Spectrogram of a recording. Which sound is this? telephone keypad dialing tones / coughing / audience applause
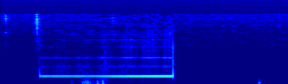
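telephone keypad dialing tones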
